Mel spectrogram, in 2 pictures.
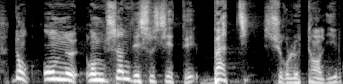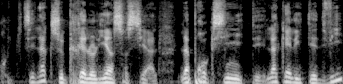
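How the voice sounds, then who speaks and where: Somewhat breathy, a man talks in an animated tone. His pitch swings very widely. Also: fairly high pitch for a man, big swings in loudness. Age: 60s. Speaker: panelist in a public debate. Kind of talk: panel discussion. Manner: fast.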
